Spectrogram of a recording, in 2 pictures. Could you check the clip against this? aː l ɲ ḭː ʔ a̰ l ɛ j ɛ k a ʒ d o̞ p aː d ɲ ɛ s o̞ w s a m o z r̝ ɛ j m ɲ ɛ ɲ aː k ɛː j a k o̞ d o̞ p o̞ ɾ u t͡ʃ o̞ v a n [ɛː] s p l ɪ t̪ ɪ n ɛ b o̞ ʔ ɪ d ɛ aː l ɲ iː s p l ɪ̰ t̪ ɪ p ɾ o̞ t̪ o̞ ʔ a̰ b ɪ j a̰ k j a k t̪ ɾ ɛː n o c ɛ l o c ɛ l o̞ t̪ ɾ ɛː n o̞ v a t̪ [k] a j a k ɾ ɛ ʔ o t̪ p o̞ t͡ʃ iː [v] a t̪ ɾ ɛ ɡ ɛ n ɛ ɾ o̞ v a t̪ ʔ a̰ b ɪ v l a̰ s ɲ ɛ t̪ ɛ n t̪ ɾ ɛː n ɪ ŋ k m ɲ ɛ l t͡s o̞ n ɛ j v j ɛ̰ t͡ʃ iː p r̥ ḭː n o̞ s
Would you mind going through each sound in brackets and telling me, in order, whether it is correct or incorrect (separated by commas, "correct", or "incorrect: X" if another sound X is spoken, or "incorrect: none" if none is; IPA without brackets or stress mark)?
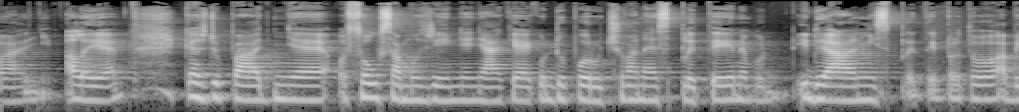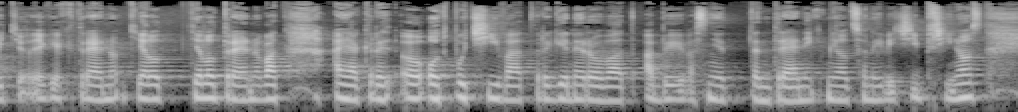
correct, incorrect: ʔ, correct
